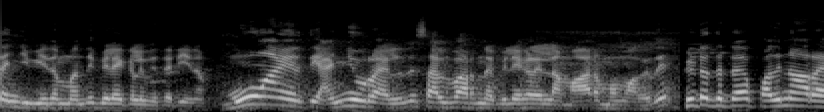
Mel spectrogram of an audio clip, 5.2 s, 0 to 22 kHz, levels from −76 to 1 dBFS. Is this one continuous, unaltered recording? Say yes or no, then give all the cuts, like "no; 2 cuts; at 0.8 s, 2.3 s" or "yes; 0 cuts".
no; 2 cuts; at 1.3 s, 4.2 s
